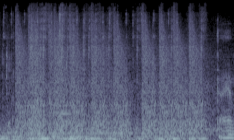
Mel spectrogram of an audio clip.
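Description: Rapid bursts of gunfire from a gun in the video game Nifty Island crackle in dense, repeated volleys at moderate volume, with a brief pause near the end.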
